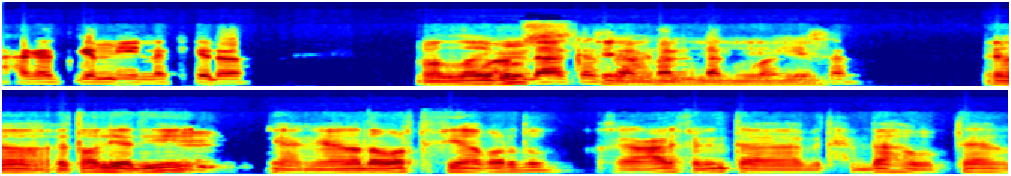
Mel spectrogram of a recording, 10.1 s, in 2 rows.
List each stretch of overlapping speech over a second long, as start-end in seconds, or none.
2.2-4.2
